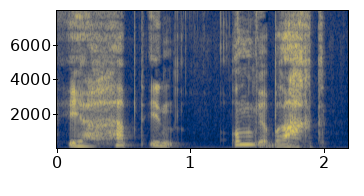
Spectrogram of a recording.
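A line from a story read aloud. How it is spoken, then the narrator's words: Stammering woman. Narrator (German): stammelte sie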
